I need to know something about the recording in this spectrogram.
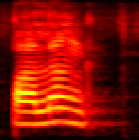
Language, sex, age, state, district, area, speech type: Kashmiri, female, 30-45, Jammu and Kashmir, Shopian, urban, read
